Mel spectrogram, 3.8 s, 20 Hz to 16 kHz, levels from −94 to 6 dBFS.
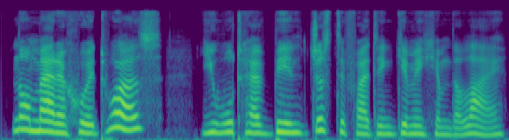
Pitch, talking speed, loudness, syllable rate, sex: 230 Hz, 235 wpm, -18 LUFS, 5.8 syllables/s, female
